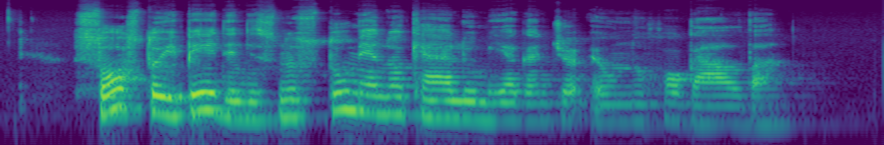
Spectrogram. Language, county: Lithuanian, Vilnius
